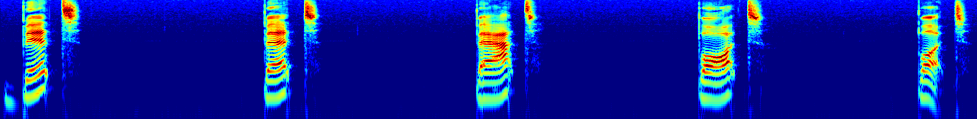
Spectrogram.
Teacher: And pay attention to where in your mouth that vowel sound happens to figure out how this works, because the vowel sound moves from the front to the back of your mouth with each word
